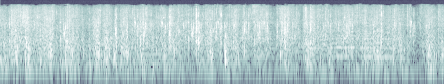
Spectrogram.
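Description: Footsteps swish and rustle through tall grass.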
